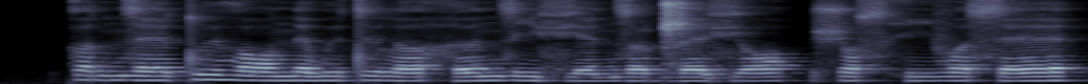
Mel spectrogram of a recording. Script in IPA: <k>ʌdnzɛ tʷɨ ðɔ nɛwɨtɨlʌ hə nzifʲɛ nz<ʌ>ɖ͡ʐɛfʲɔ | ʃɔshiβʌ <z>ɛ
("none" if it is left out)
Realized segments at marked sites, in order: k, ʌ, s

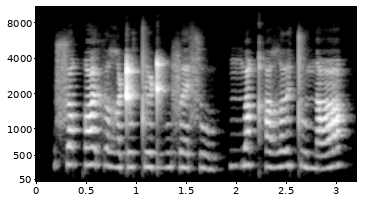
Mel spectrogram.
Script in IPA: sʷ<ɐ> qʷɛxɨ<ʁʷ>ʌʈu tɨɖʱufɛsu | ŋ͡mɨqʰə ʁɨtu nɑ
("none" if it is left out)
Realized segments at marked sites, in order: ə, ʁ

